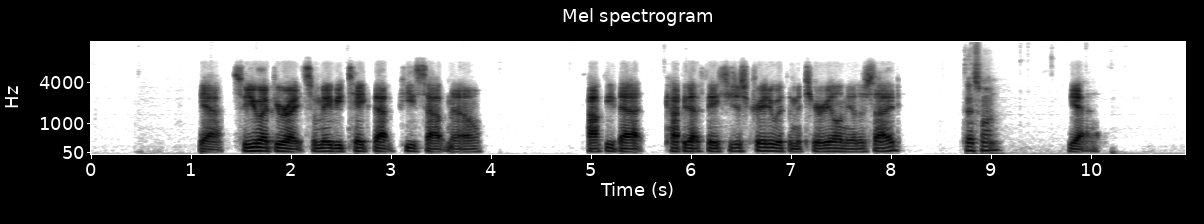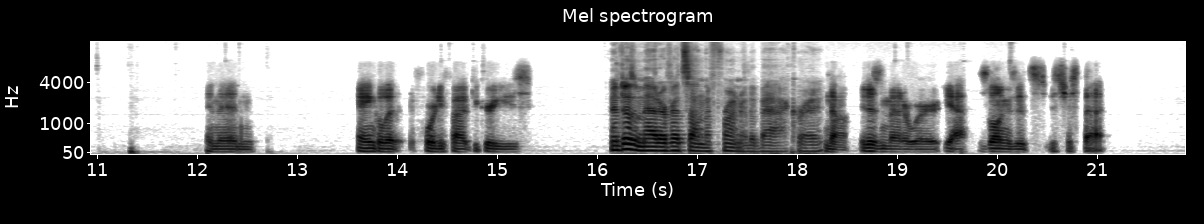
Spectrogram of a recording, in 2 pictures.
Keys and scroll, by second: 2.3 super+z, 5.7 space, 10.2 super+c, 11.3 m, 17.9 q.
